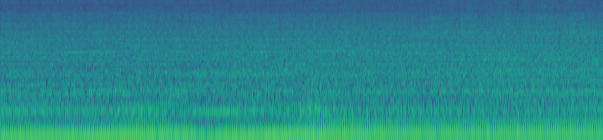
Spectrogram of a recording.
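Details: Honda Civic EG Mugen hatchback four-cylinder idling just after valve seals, timing belt and water pump replaced, timing and distributor set, before coolant top-up and bleeding: steady, even low hum with no knocks or ticks, idle smooth and constant; healthy.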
